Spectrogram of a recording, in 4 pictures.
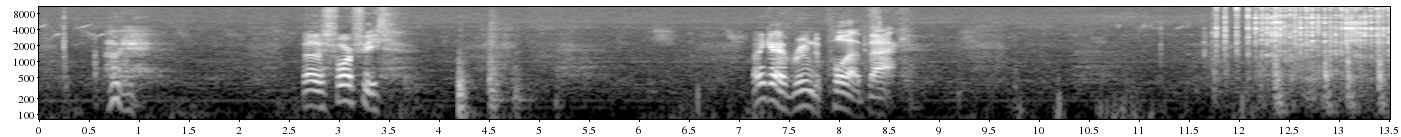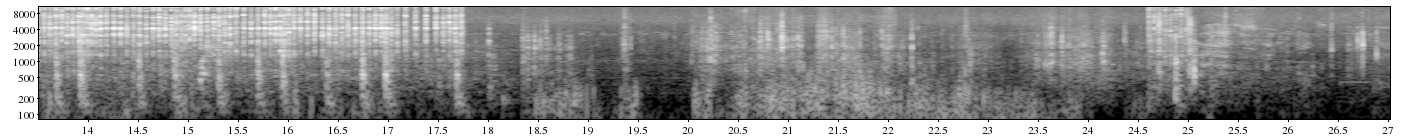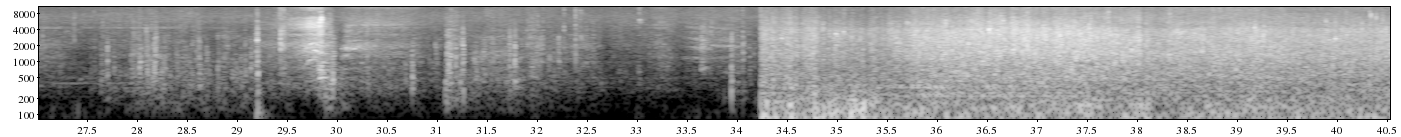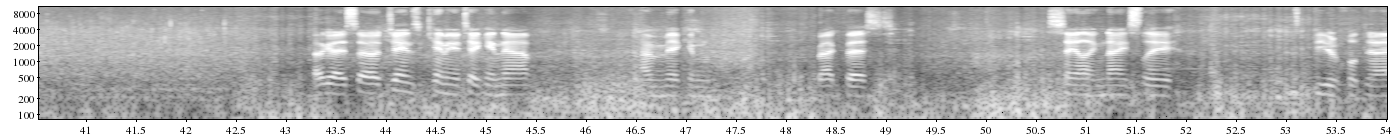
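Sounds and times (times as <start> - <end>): winch ratcheting clicks: 11.6 - 17.8, 24.5 - 25.2
wind on microphone: 18.4 - 24.1, 34.2 - 54.0.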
